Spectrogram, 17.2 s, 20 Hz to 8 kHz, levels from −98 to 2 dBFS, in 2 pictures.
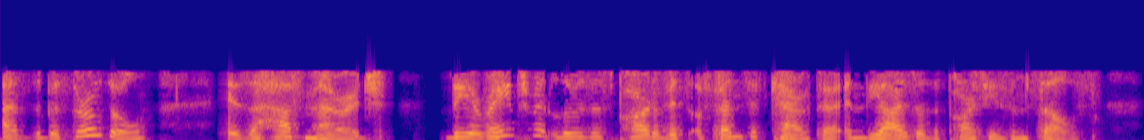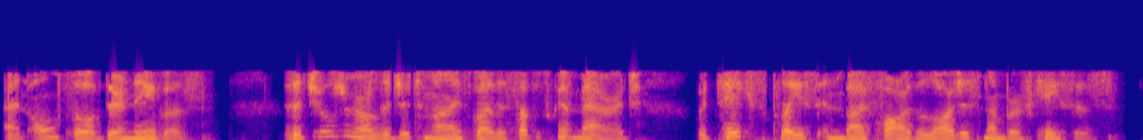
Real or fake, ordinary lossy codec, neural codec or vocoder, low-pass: real; AAC, 16 kbps; none; 7.2 kHz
